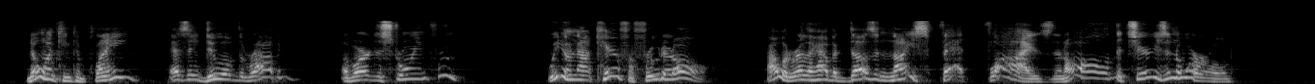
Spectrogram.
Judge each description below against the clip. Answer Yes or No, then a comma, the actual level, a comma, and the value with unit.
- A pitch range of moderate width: No, wide, 6.9 semitones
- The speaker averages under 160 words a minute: No, average, 175 wpm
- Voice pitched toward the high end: Yes, high, 220 Hz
